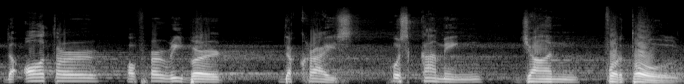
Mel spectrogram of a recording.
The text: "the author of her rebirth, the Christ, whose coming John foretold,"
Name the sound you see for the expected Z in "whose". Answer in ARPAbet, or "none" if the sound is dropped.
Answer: S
